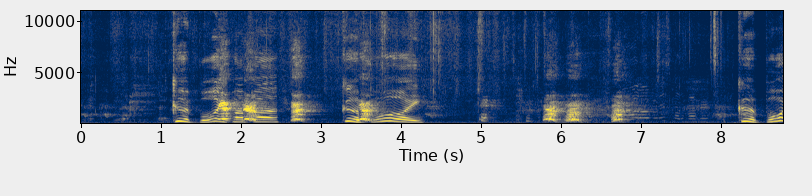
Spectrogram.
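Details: Mayan, an 8-week-old Neapolitan Mastiff puppy, barks on guard at night on 26 July 2019, mistaking his mother at the back of the yard for a stranger. Phone recording: bursts of rising-falling, harmonic barks, with a person talking over them.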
